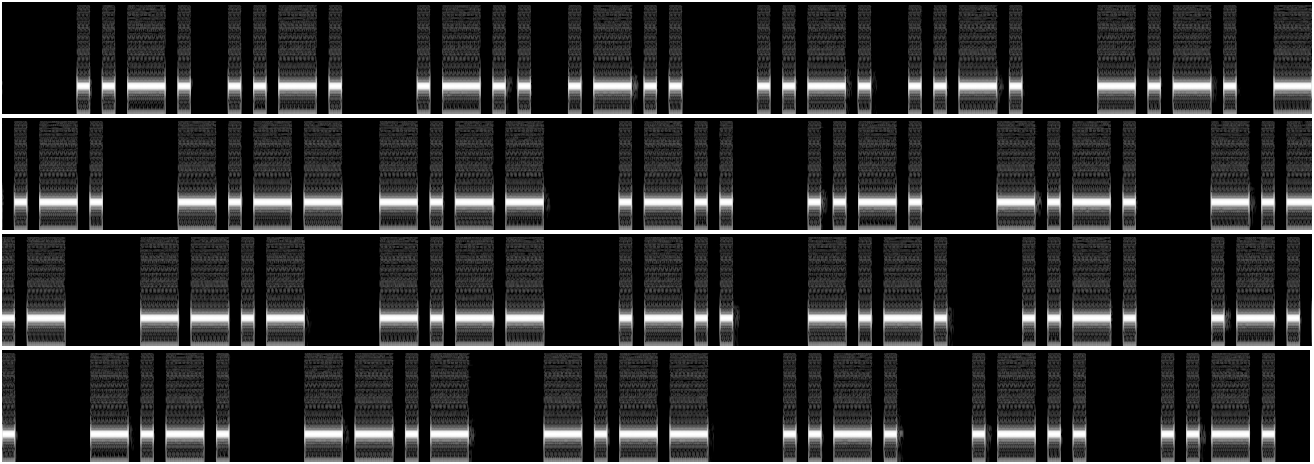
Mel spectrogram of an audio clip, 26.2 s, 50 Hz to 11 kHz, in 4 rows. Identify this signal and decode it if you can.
Morse code, heard as a keyed tone, about 19 wpm, 800 Hz. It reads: FF LL FF CC YY L F C Y Q Y L C F L C Q Y F L F
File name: Groups@18 / Groups@18 mp3 / LFCYQ@18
